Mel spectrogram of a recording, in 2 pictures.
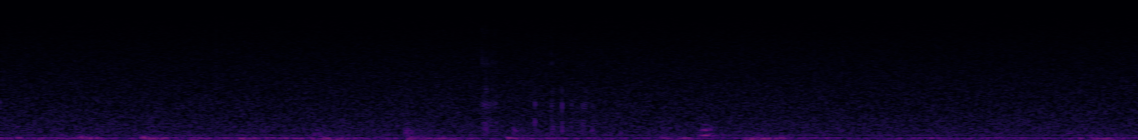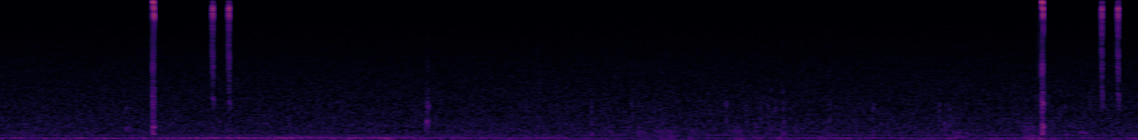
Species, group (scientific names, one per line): Poecilimon antalyaensis
Orthoptera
